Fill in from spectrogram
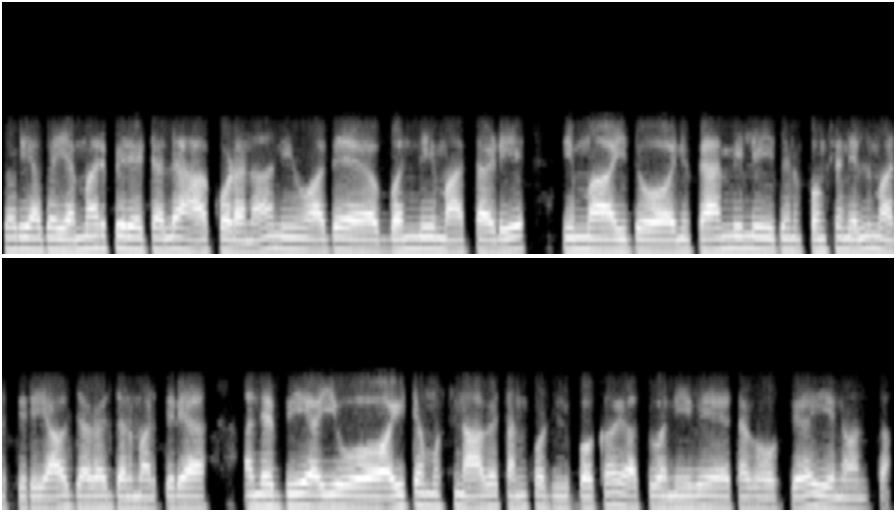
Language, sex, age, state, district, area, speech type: Kannada, male, 18-30, Karnataka, Shimoga, rural, conversation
